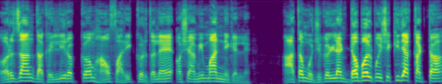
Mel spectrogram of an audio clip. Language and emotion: Goan Konkani, angry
